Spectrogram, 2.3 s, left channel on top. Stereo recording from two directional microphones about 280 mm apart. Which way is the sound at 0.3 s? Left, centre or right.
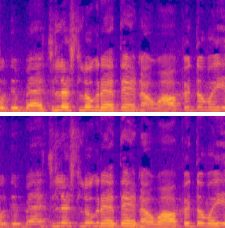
Left.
